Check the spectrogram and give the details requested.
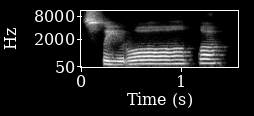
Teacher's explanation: Ta is heavy, but the sound is short.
